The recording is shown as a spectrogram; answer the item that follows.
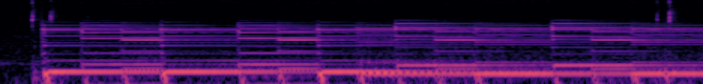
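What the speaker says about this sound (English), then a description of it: "And then I also added this guitar pattern, two of them." A repeating electronic guitar pattern with bright, plucked synthetic notes in a steady rhythmic loop, played alone and fairly loud.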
